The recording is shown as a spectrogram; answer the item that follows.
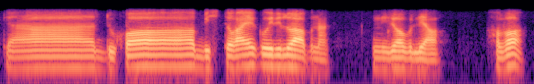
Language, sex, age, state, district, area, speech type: Assamese, male, 18-30, Assam, Majuli, urban, conversation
